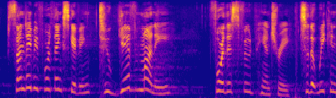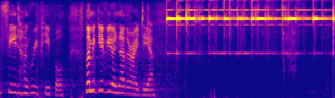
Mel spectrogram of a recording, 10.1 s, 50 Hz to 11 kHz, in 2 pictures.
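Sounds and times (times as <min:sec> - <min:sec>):
speech: 0:00.2 - 0:07.6
hand bell ringing: 0:07.6 - 0:10.0.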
